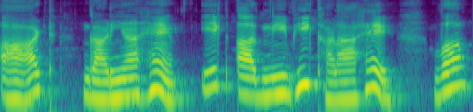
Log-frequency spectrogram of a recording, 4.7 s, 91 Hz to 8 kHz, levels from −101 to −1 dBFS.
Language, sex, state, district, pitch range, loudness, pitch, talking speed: Hindi, female, Bihar, Patna, 160-230 Hz, -16 LUFS, 185 Hz, 100 wpm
